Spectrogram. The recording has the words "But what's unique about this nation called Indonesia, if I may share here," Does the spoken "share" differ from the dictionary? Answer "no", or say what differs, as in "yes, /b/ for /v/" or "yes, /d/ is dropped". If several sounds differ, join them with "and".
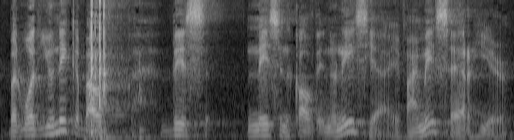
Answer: yes, /s/ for /ʃ/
